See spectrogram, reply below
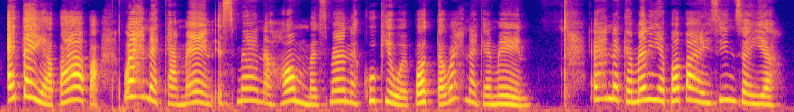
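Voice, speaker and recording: A small cartoon child with an Egyptian accent begs and frets, calling for daddy again and again in a squeaky, very high voice. The whining never lets up. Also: female voice, expressive, quick pace, a bit bright. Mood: pleading. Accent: Egyptian Arabic. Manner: whiny pleading, keeps repeating "daddy". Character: small pleading child asking daddy for toys.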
